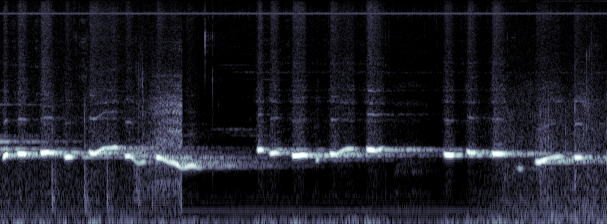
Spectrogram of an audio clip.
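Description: A whistled tune: one melody line sliding between notes, with faint regular ticks behind it. It breaks off briefly about two seconds in, then carries on.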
